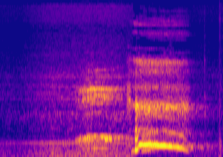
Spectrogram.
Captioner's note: male shouting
